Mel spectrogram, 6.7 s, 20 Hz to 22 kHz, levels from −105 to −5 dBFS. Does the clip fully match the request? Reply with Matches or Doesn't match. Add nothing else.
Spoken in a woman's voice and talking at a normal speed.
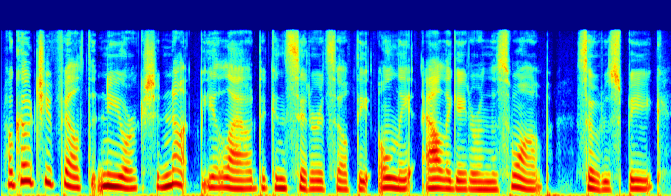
Matches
